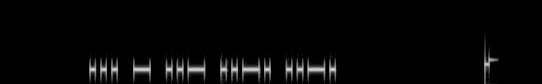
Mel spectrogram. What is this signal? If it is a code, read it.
Morse code, heard as a keyed tone, about 22 wpm, 700 Hz. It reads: STUFF
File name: 5 Letter Words - First 3 Letters Given - 22wpm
